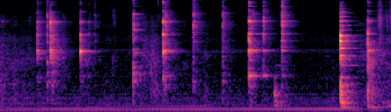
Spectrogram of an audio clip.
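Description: A metal utensil taps and clinks against an upturned pan while scraping out chicken pot pie, a handful of sharp, irregular strikes heard up close and faint, with no voices.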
